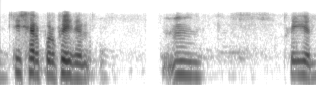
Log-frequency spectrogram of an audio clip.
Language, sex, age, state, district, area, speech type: Bodo, female, 60+, Assam, Baksa, urban, conversation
